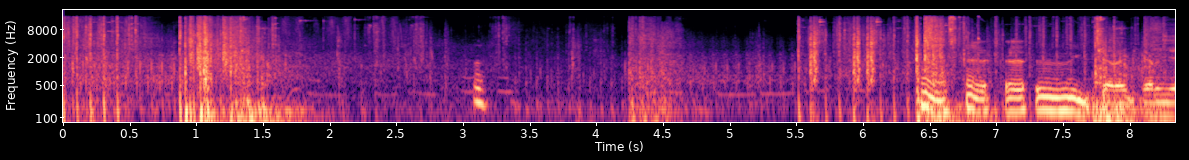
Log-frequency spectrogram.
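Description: Rapid gunshots crack loudly in bursts.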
